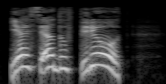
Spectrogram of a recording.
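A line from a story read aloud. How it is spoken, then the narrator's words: Shouting. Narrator (Russian): кричал Саша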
